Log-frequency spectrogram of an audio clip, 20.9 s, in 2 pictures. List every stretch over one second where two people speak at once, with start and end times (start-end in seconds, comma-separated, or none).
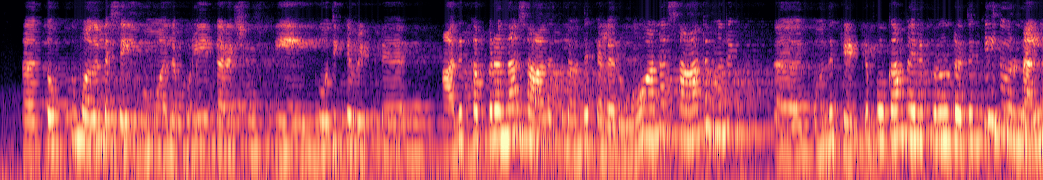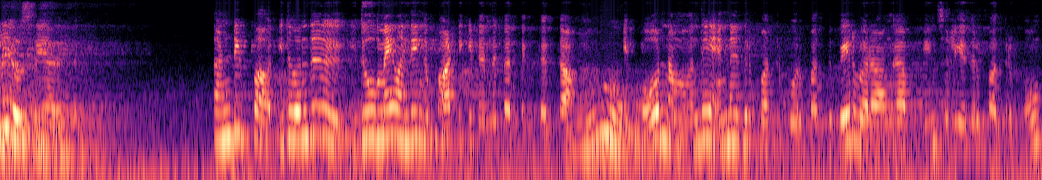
none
